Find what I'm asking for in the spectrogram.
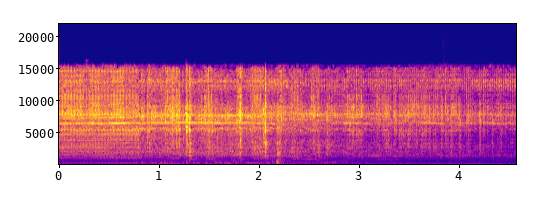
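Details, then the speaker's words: Brüel & Kjær WA 0155 balancing demo unit overspeeding: thin high whine and rapid uneven ticking as motor runs far too fast; no overspeed protection, speed regulation runs away when the feedback signal is missing; bent shaft, unbalanced. "is not good that sound actually always a little bit afraid I don't know respect stuff that rotates I'm just saying because that was quite fast"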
